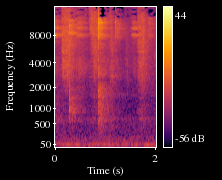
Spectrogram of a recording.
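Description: Table tennis ball being hit back and forth in a rally: three sharp clicks of ball on bat and table, spaced roughly half a second to a second apart.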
